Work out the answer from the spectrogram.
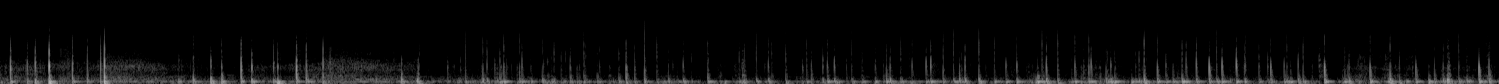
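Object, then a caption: Paperback book, paper and card cover. Long painted fingernails tap and scratch along the top edge of a medium paperback book, "I Hate Dolphins", a solid stack of paper in a card cover held upright above the microphone. Scratchy, rustling strokes in the first few seconds give way to a dense run of quick, dry, close-up taps. A steady low hum sits beneath the taps throughout.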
